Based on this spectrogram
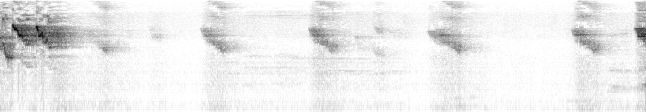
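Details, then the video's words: Lemon-bellied white-eye of Lombok, master recording for luring silent birds into singing: a brief twittering burst, then a series of short descending high chirps about once a second. "Masteran Kecial Kuning Lombok!!! Buat Pancingan Kecial Macet"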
